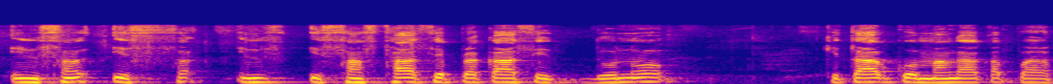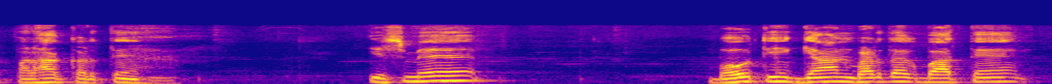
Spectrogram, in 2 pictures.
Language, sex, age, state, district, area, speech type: Hindi, male, 60+, Bihar, Darbhanga, rural, spontaneous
